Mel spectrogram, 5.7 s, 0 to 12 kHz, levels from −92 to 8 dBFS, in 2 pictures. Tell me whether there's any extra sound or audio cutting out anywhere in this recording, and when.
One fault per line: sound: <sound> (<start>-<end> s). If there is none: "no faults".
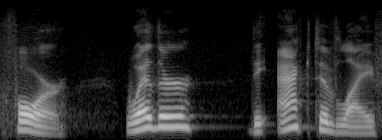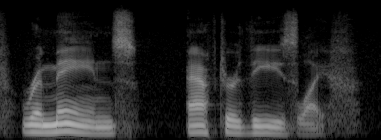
no faults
